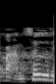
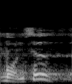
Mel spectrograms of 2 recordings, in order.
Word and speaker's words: bổn sư: Ngoài Bắc chúng ta đọc là bản sư thì trong hòa thượng toàn dịch là bổn sư.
